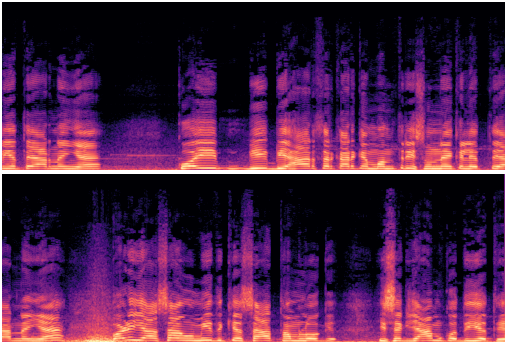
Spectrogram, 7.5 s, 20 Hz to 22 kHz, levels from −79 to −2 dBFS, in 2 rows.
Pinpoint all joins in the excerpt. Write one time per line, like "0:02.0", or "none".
0:04.4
